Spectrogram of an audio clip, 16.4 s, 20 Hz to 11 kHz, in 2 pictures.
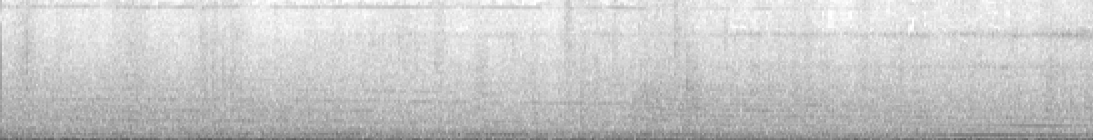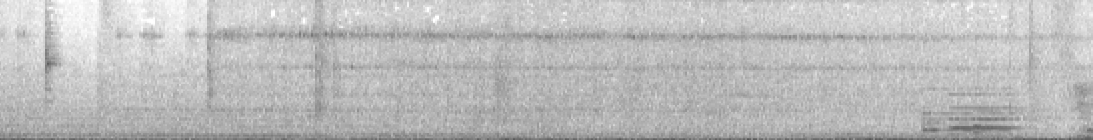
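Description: Renault Citybus 12M city bus heard from inside the passenger cabin: a steady low engine and drivetrain rumble with a whine that slowly falls in pitch as the bus slows.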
